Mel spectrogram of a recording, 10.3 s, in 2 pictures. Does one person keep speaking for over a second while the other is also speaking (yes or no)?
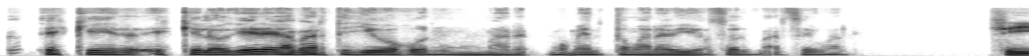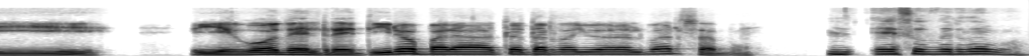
no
